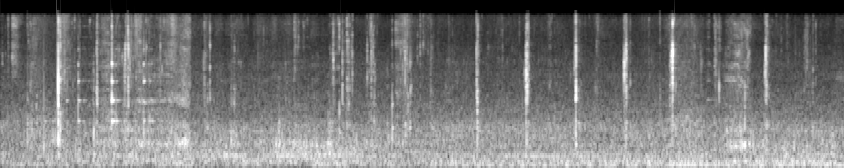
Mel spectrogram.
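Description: Eating sounds: chewing, with wooden chopsticks clicking irregularly against ceramic rice bowls in a string of sharp, scattered clicks.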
